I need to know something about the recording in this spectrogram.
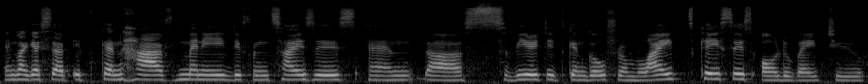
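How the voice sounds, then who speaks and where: A middle-aged woman from Czechoslovakia with a Czech accent, talking as a guest in a casual interview, halting with fillers. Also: medium pitch, level tone. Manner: halting, with many fillers and frequent laughter. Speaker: guest, photographer.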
